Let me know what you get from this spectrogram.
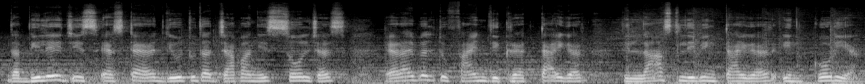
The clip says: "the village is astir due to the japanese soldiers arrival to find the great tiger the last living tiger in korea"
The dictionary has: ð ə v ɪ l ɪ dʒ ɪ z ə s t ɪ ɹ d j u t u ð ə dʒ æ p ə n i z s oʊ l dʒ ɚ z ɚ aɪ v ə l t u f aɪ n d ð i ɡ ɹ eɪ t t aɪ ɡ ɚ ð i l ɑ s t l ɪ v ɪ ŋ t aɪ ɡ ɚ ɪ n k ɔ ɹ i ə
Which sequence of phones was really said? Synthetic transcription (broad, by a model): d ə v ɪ l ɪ dʒ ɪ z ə s t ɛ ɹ d j u t u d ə dʒ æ p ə n i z s oʊ l dʒ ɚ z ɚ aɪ b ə l t u f aɪ n d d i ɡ ɹ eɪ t t aɪ ɡ ɚ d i l ɑ s t l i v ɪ ŋ t aɪ ɡ ɚ ɪ n k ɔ ɹ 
